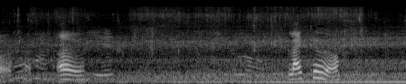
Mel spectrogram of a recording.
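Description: Water from a garden hose running onto the glass shelves of a display cabinet, under a steady low hum that grows louder in the second half.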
